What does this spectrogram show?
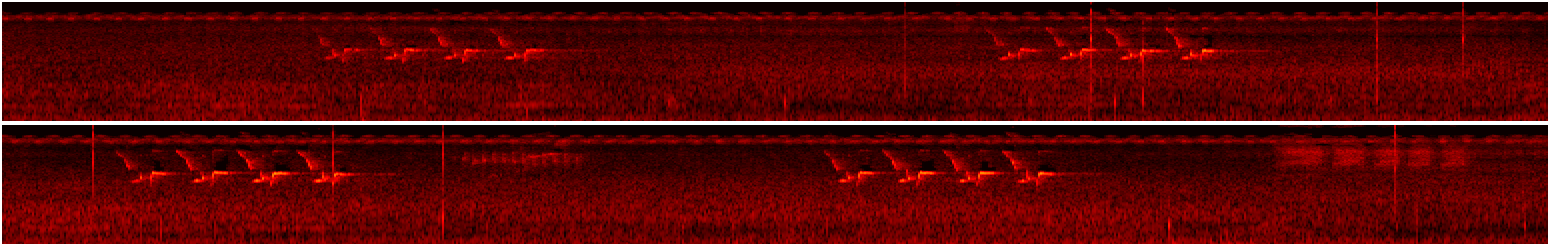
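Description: A songbird singing a short phrase of four quick downslurred notes, repeated four times about every four seconds. Under it runs a steady high insect buzz.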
